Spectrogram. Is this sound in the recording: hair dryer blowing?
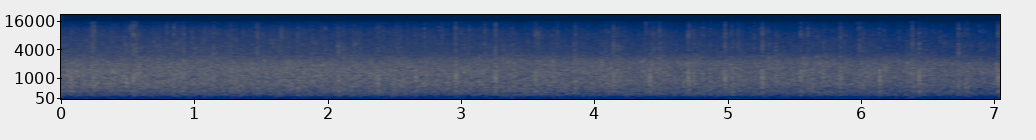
no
